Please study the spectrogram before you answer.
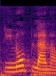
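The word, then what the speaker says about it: Ctenoplana: है टीनोप्लाना ठीक है टीनोप्लाना में सी साइलेंट है तो इसे हम टीनोप्लाना बोलते हैं।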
